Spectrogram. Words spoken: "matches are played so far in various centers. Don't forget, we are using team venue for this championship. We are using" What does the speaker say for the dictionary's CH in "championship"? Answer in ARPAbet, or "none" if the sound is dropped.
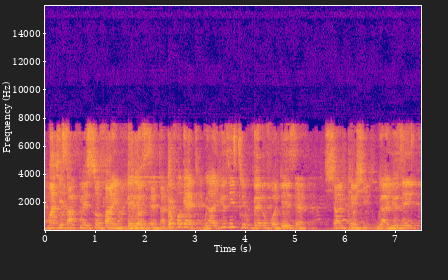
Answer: SH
